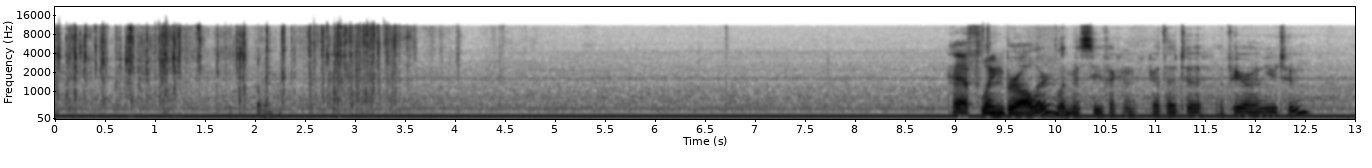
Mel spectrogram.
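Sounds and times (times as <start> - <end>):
plastic packaging crinkling: 0.0 - 4.6
steady low hum: 0.0 - 13.0.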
